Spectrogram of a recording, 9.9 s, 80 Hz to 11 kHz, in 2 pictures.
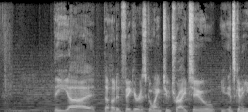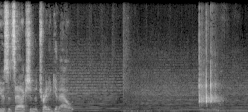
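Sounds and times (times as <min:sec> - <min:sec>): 
speech: 0:01.1 - 0:06.6
die clattering in a dice tray: 0:09.0 - 0:09.5.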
